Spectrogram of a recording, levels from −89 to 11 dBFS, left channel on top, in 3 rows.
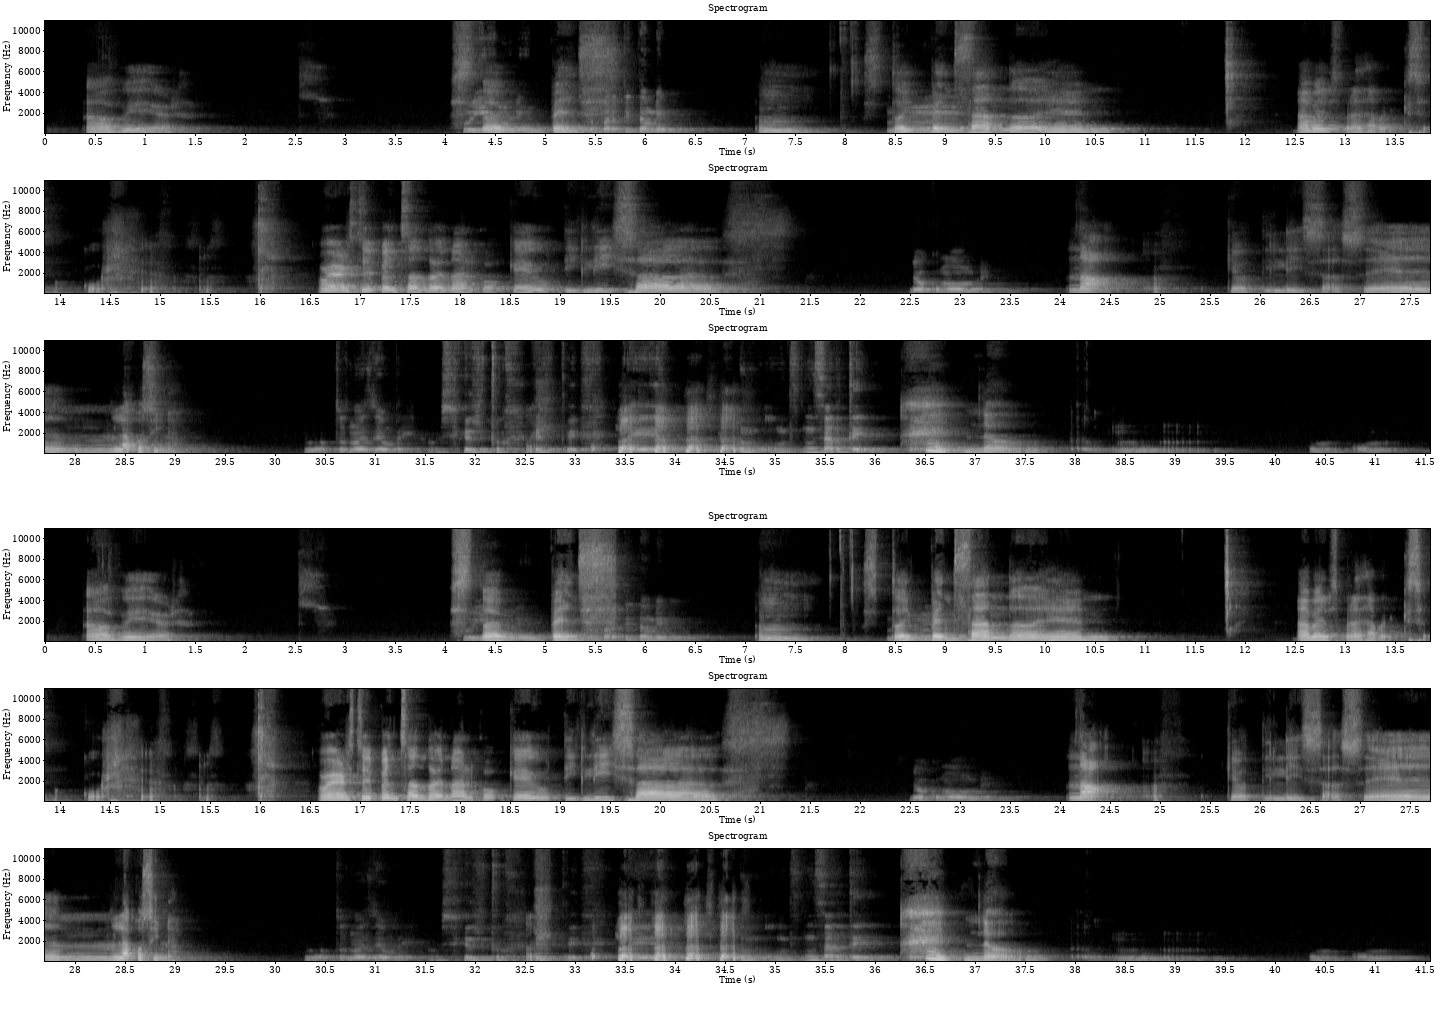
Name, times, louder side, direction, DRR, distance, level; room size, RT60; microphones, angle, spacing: voice 1, 0.4-1.3 4.1-4.6 5.1-5.3 7.1-7.7 8.2-10.7 12.5-13.8 14.3-14.8 16.0-16.2 16.6-21.0 24.1-24.5 24.9-25.0 25.7-29.0 33.4-34.6 36.3-37.7, right 3 dB, 30° right, 10 dB, 0.4 m, -23 dB
voice 2, 4.2-6.3 8.4-9.2 22.5-23.3 30.3-33.9 34.6-36.1 38.1-39.3 40.3-41.2, left 2 dB, 45° left, 6 dB, 1.3 m, -34 dB
28.0 x 11.5 x 2.3 m, 1.4 s
head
